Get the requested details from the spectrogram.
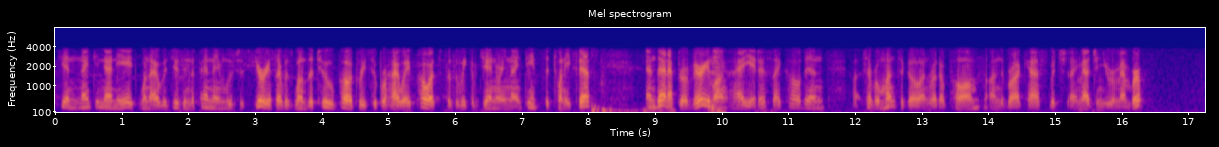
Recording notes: We closed out our 2015 open poetry reading with callers from Pelham, Alabama. Elkins Park, Pennsylvanie, Laguna Niguel, Calfornia, Evanston, Illinois, Topanga, California, and Birmingham, Alabama.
